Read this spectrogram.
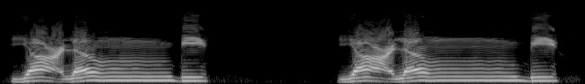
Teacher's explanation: On this meem, after the meem sakin, the next letter is ba right now. So we make ikhfa shafawi here as we hide the sound of meem into our nose. Because after the meem sakin, if ba comes, so we make ikhfa shafawi there as we say ya'lam bi.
